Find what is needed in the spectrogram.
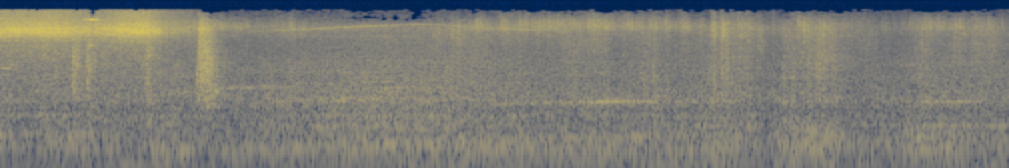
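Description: Bus engine running, heard from inside the passenger cabin as the bus drives along. A high hiss in the first couple of seconds ends in a sharp click about two seconds in.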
